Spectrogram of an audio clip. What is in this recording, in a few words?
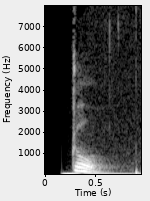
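"zhu4", Mandarin Chinese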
